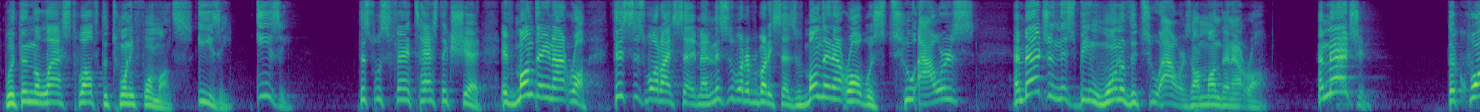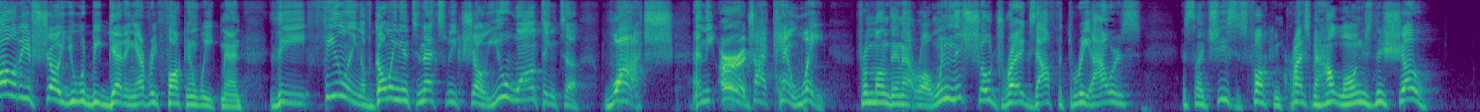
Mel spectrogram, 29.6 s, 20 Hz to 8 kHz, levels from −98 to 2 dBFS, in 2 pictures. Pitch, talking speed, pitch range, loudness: 205 Hz, 205 wpm, 170-255 Hz, -26 LUFS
